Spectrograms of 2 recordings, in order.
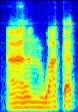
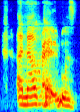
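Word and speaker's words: Anaukaq: Henson's woman, known as Akatingwa, if I'm pronouncing that correctly, fathered his only child, a son named Anwakak. Somebody's going to correct me. Anauka.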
